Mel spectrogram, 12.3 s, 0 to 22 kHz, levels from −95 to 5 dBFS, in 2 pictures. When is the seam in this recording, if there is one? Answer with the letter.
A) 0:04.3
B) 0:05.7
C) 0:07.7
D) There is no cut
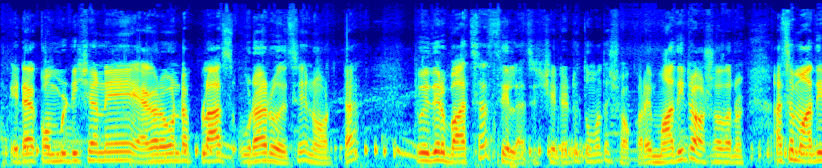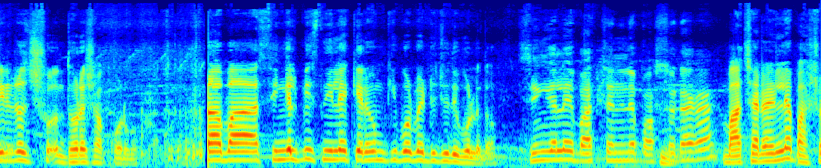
C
